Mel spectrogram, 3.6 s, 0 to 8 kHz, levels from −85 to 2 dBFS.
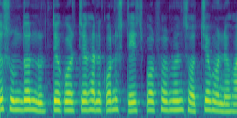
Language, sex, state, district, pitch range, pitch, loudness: Bengali, female, Odisha, Malkangiri, 210-230 Hz, 220 Hz, -13 LUFS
